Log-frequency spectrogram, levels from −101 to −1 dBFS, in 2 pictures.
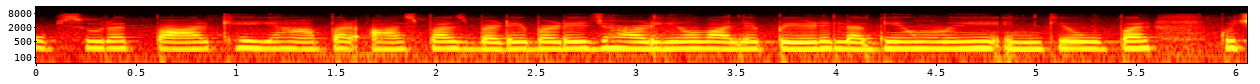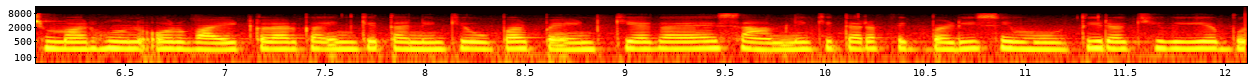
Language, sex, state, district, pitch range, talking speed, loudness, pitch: Hindi, female, Maharashtra, Aurangabad, 230-240 Hz, 200 wpm, -28 LUFS, 235 Hz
